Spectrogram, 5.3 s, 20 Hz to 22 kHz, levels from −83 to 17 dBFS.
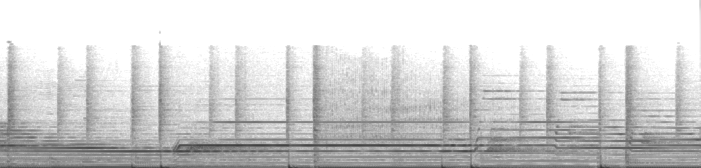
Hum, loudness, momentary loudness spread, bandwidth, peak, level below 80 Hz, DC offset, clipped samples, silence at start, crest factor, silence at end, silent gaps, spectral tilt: none; -14 LUFS; 9 LU; 15.5 kHz; 0 dBFS; -26 dBFS; under 0.1%; under 0.1%; 0 s; 16 dB; 0 s; none; -3.5 dB/octave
